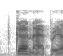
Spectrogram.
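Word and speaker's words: Gnabry: of Serge nry or gabry I think someone told me you do pronounce the G in ger when you say it in German yeah you do all right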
